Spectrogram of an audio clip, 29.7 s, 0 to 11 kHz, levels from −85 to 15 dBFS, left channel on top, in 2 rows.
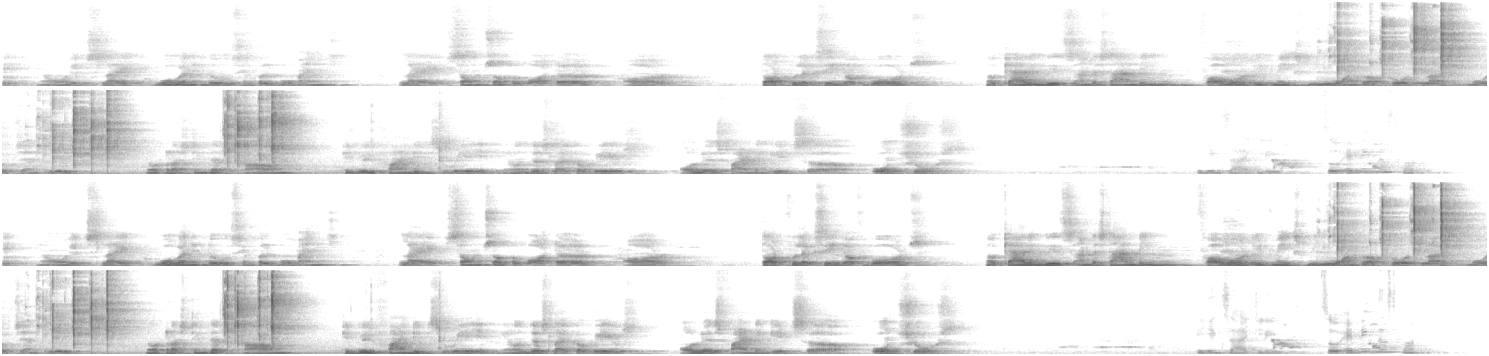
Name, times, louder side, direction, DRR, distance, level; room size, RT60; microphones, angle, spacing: voice 1, 0.0-3.3 4.0-6.7 7.6-9.3 9.8-15.6 16.3-17.8 18.3-21.2 21.6-24.4 26.0-26.2 27.5-27.8, right 3 dB, 90° right, 0.6 m, -35 dB
sound 1, 13.1-19.2, right 4 dB, 25° right, 1.0 m, -37 dB
voice 2, 26.8-27.6 28.1-29.0, right 2 dB, 70° right, 1.2 m, -49 dB
17.5 x 12.5 x 3.3 m
head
